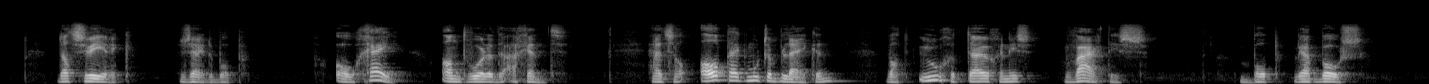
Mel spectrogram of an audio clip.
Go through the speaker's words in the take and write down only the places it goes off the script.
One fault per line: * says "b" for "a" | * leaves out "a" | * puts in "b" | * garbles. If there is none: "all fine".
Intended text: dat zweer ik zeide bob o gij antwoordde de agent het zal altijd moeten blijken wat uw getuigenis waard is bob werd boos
all fine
